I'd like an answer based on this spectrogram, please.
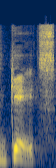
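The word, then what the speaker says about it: Gaetz: It's G-A-E-T-Z. It's pronounced Gates, but no one knows how to say that. I'll tell them it's Gates.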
